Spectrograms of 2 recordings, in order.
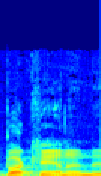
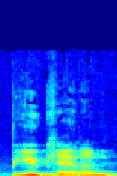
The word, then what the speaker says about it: Buchanan: And it's not pronounced Buckcannon, it's Buchanan.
